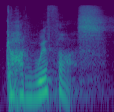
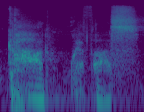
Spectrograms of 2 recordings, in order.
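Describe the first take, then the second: First: Said in the usual way. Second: Hushed whisper, slow; slow reverent whisper. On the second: Shown as a demonstration. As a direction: breathe it out in awe. Repeats phrase, first whispered.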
